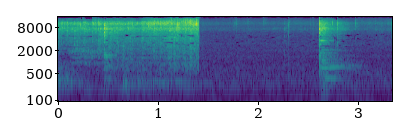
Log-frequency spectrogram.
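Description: Aloo kachori deep-frying crisp in rice bran oil, a loud steady sizzle that cuts off abruptly, leaves a quiet pause, then bursts back in and slowly fades.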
